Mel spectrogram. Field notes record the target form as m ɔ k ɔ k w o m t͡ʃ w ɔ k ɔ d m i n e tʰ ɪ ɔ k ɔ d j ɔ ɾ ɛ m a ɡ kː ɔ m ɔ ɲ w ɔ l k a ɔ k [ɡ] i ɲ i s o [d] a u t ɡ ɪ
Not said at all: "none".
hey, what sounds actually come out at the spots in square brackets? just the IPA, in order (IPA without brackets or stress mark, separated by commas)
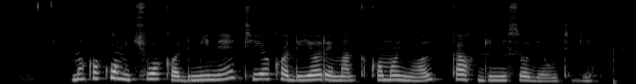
ɡ, d͡ʒ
